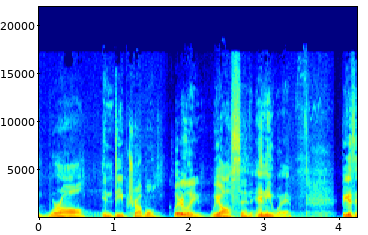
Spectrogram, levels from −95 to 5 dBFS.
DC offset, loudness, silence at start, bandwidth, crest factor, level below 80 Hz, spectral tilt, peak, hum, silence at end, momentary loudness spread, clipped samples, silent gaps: under 0.1%; -24 LUFS; 0 s; 17.5 kHz; 20 dB; -60 dBFS; -6 dB/octave; -4 dBFS; none; 0 s; 13 LU; under 0.1%; none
